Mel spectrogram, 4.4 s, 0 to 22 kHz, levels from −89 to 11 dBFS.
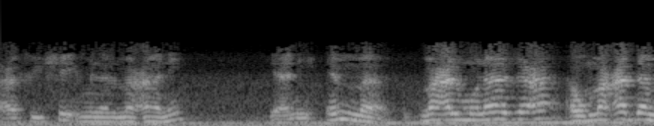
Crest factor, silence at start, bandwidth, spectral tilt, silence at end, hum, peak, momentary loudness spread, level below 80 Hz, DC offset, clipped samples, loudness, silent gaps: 18 dB; 0 s; 5.8 kHz; -5 dB/octave; 0 s; none; -8 dBFS; 12 LU; -38 dBFS; under 0.1%; under 0.1%; -25 LUFS; none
